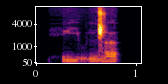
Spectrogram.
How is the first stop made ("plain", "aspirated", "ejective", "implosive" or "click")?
click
